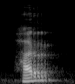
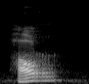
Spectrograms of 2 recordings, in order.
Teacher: हर यह है बारीक हर यह है पुर तो हमको इसे पुर पढ़ना है वन हर इना इना अब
